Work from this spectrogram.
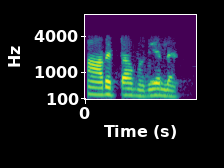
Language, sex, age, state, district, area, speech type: Malayalam, female, 30-45, Kerala, Alappuzha, rural, conversation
